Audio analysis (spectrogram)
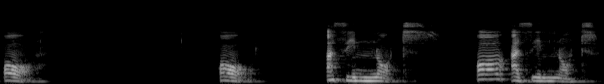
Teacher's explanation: It is short, rounded oh, not the long, drawn out, you know, oh as in English.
